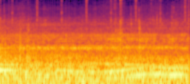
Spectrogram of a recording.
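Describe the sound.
Car engine and road drone while driving in slow, crowded traffic and merging onto an expressway. A steady low rumble holds throughout, with faint, brief higher noises flickering above it and no voices.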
